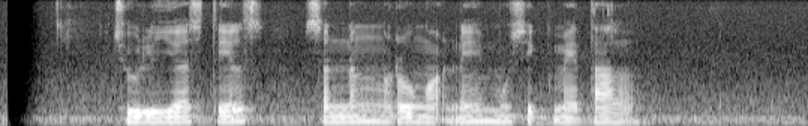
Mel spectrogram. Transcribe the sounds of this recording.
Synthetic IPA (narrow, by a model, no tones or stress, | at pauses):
d̥ʒ̥uliast̪ilsːənəŋruŋɔ̰ʔnemusɪk̚met̪al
